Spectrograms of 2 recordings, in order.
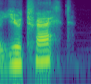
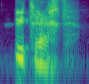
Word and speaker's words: Utrecht: Utrecht. No, it has a hard G, which is pretty much impossible for Americans to say.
